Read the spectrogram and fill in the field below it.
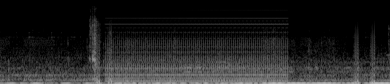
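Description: Loud static hisses and crackles.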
